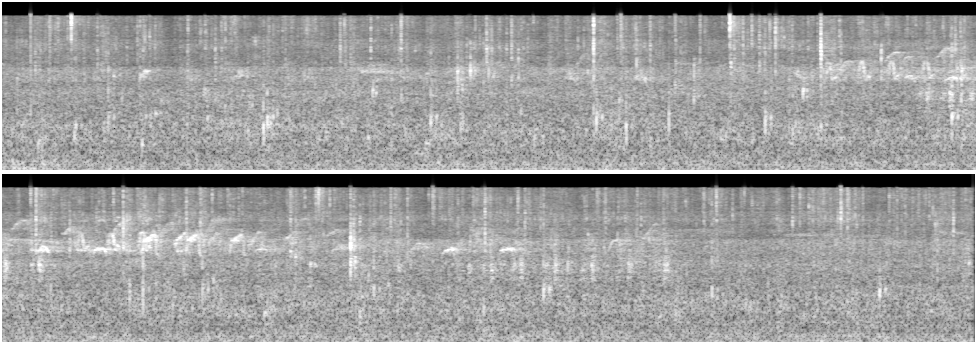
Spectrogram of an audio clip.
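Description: Rain patters steadily on a metal roof and awning.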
